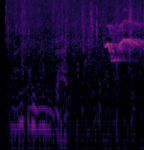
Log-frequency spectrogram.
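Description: A low voice says something briefly, then a child lets out a long high-pitched shout starting about one and a half seconds in.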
